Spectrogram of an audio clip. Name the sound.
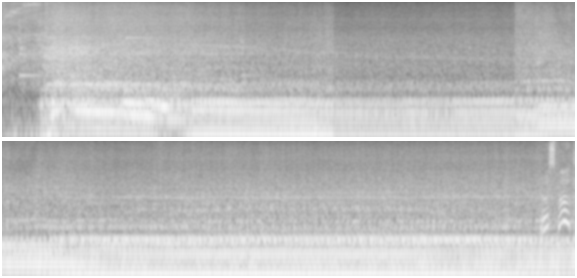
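McLaren car engine revving on test drive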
